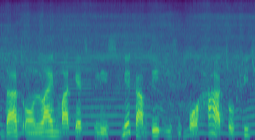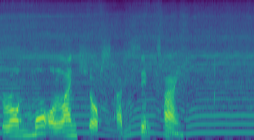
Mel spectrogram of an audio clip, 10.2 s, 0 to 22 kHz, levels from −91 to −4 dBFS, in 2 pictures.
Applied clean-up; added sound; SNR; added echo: none; Engine starting / Sawing; 16 dB; none.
